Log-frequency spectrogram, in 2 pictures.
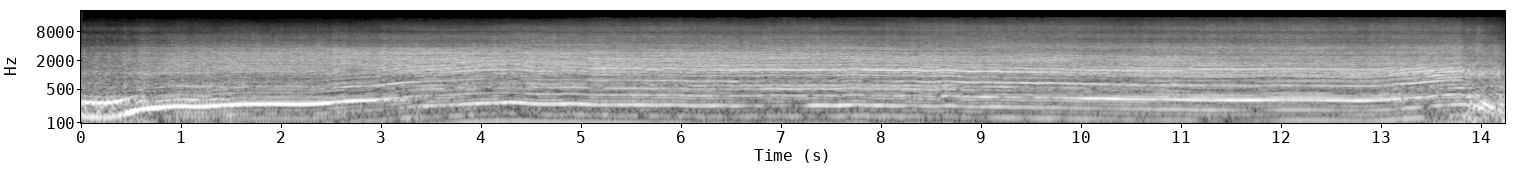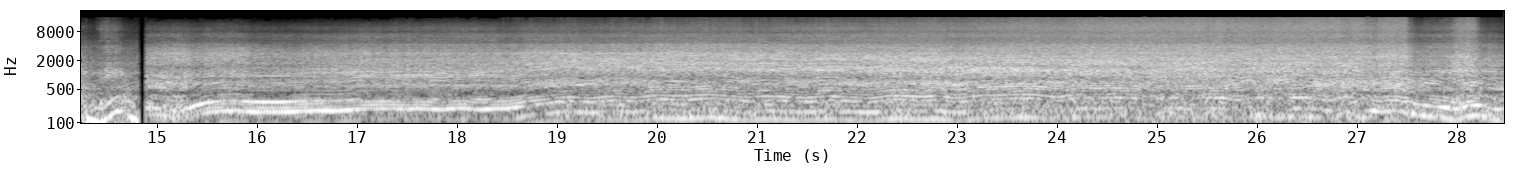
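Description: Modified pulling tractor's V8 at full throttle under the load of the sled: the revs climb in the first couple of seconds, hold with a wavering howl, then fall off as the pull ends. After an abrupt cut, a second multi-engine modified pulling tractor runs flat out, growing louder and rougher.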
